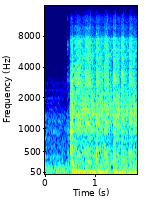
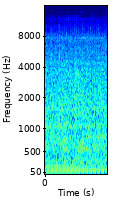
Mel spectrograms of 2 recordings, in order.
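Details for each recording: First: Nissan 240SX with freshly swapped replacement KA24DE, started fine earlier, now cranked with a little gas to reach operating temperature; even cranking pulses for about four seconds, never catches, crank no start; crew suspects something was disconnected. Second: Nissan 240SX drift car, first start after swapping in a replacement KA24DE with healthy compression, new water pump, front main seal and oil pan, no cooling pipes connected; steady even idle, smooth low pulse, no knocks or misses, oil pressure good, sounds healthy.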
